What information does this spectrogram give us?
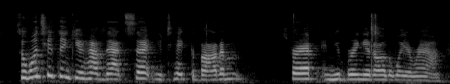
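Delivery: muffled behind face mask; speaking into close mask; through an n95 mask. Real, not acted.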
